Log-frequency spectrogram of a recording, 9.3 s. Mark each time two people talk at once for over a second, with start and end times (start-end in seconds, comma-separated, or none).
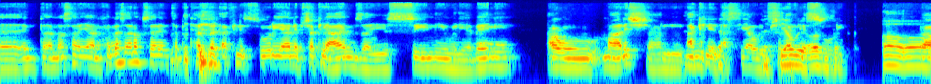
6.9-8.5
